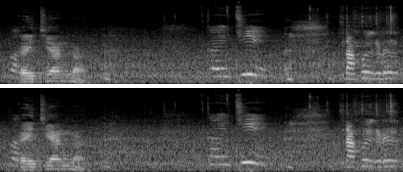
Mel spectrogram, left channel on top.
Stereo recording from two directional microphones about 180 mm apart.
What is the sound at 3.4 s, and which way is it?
Speech, 20° left (ahead or behind).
